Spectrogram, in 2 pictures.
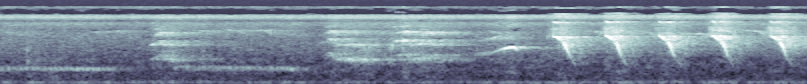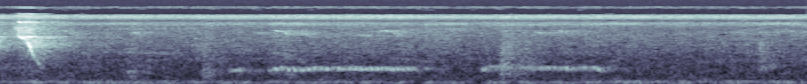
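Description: Birds calling: a few harsh notes, then a quick run of six sharp descending notes at about four a second, the loudest part. Short, lower steady notes come and go before and after.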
